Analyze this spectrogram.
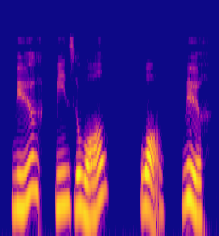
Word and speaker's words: mur: All right, so the fifth one is U, U, and here I chose the word mur. Mur means the wall, wall, mur, mur.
